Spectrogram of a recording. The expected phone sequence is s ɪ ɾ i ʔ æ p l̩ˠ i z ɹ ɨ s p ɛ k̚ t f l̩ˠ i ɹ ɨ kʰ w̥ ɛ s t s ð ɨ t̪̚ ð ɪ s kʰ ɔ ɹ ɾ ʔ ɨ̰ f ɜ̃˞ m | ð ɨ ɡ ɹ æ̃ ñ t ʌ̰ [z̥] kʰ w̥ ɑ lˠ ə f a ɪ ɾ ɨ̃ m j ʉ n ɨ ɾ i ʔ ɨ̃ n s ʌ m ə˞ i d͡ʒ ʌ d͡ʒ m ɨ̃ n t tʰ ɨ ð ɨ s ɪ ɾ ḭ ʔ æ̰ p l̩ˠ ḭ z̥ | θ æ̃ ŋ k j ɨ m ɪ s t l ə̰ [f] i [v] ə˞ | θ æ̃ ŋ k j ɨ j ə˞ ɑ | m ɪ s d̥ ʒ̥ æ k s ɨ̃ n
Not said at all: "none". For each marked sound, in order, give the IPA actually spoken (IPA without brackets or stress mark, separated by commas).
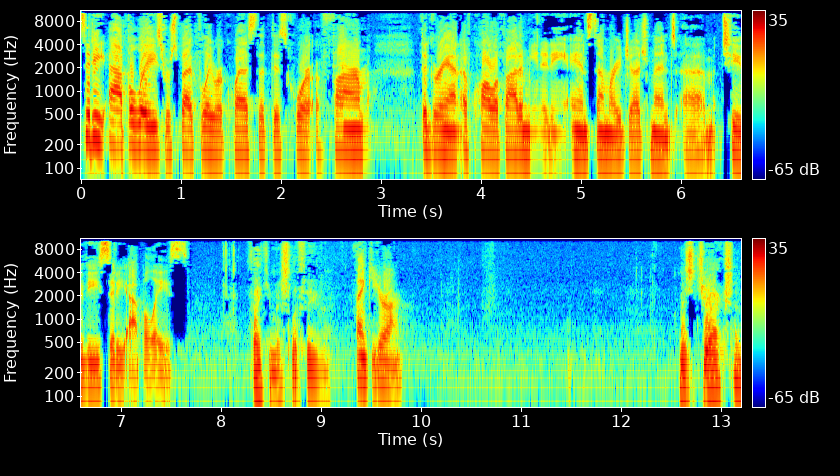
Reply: v̥, f, v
